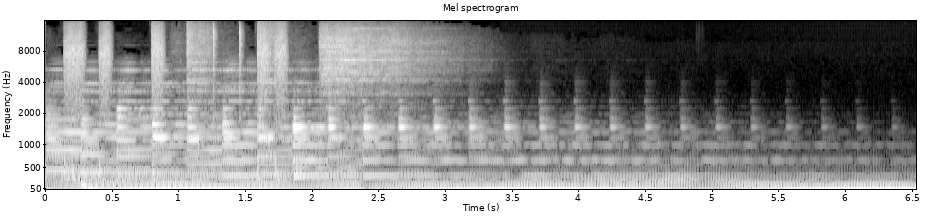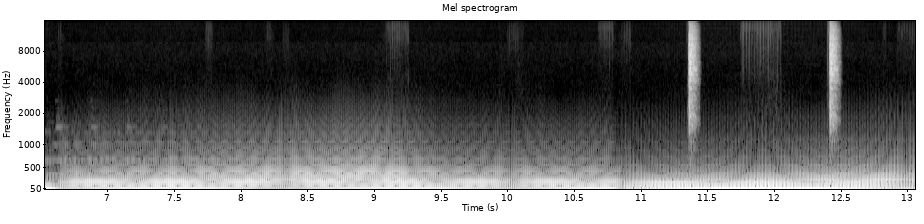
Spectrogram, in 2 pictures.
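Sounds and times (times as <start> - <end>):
synthesizer bass and pad chords: 0.0 - 13.0.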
